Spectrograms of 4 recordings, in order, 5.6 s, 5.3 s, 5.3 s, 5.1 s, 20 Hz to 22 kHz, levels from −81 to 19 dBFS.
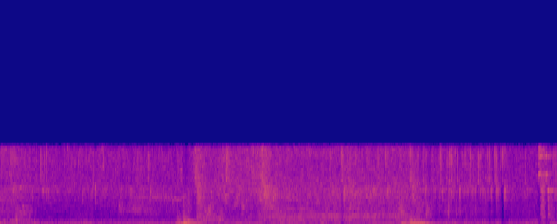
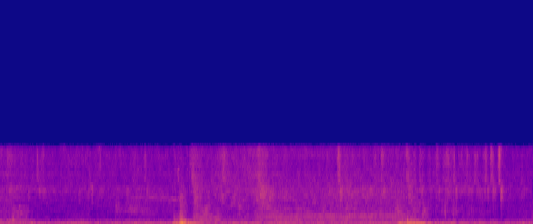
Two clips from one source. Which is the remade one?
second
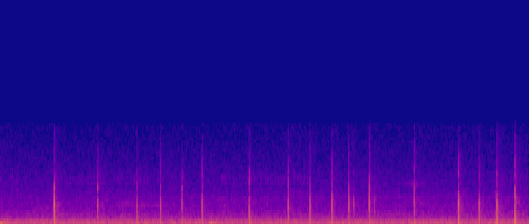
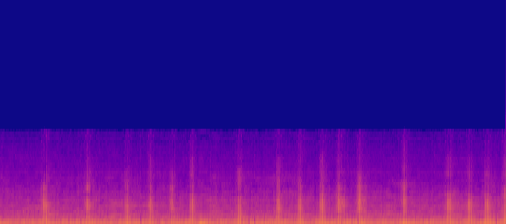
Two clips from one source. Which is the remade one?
second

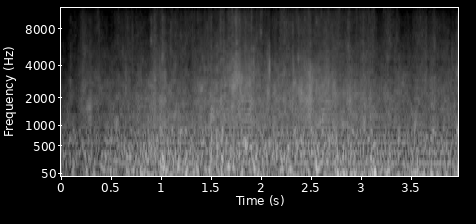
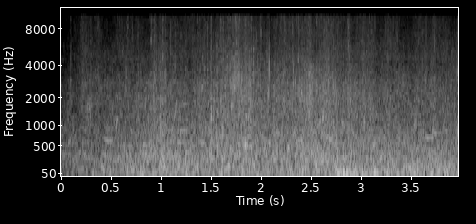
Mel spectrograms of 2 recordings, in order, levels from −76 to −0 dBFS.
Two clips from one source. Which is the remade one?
first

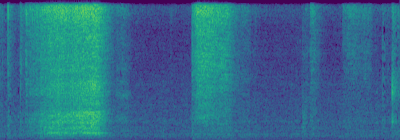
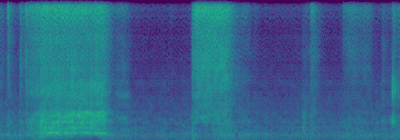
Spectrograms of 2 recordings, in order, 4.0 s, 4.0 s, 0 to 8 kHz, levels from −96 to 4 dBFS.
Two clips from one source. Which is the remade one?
second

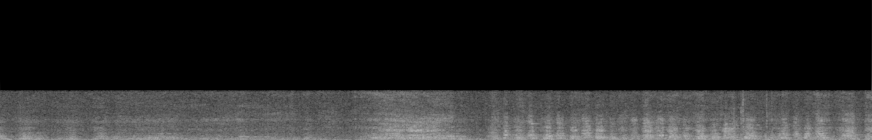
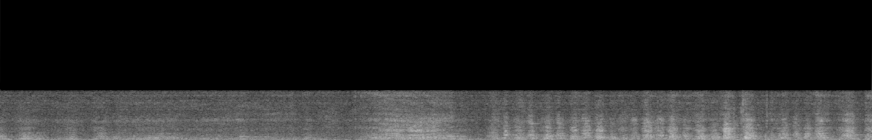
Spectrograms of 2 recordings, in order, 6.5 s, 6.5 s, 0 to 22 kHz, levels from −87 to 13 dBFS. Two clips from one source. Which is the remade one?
second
